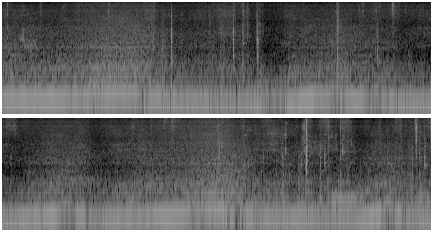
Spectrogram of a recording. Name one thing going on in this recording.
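A vehicle engine rumbles low and steady, close by.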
